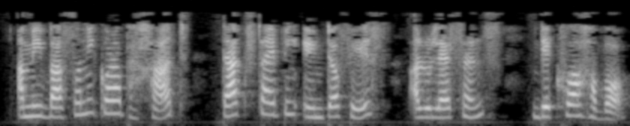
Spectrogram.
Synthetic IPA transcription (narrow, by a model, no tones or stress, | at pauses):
amibasɔnikɔɹabʱaxatː | akstajpiŋintapʰes | a̰ɹulɛsɛns | dekʰuwaɦɔbɔ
